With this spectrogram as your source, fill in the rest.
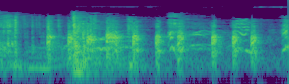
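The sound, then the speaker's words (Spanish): A hen trapped under a basket while pecking at leftover wheat grains clucks in a quick, uneven series of short mid-pitched calls, clear and alone. “¡Una gallina! Era una gallina que estaba prisionera bajo el cesto. Quedaron unos granos de trigo y vino a comerlos.”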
